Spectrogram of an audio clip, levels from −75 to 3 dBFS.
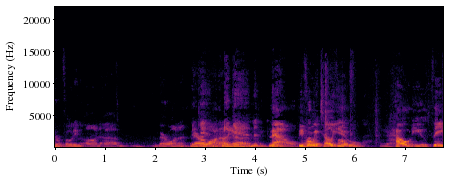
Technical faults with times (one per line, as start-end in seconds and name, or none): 0.00-7.76 mains buzz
